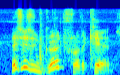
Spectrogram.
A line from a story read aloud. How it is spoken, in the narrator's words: he grumbles, to no one in particular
